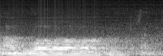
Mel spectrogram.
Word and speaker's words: Allah: Nah, semua kata Allah, jangan lupa ini ada alif berdiri, dibaca panjang. Jadi semua kata Allah itu dibacanya panjang. Allah. Karena terkadang saya suka mendengar imam di sini ada yang Allah membacanya pendek. Ya Allah itu ada alif berdiri di sini dibaca panjang.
